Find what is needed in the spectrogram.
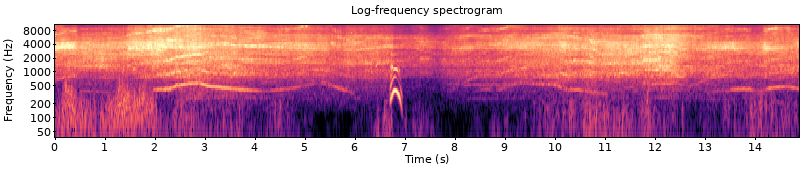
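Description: Electric RC cars running on asphalt, their brushless motors whining up and down in pitch with the throttle. There is a short, loud burst about seven seconds in.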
